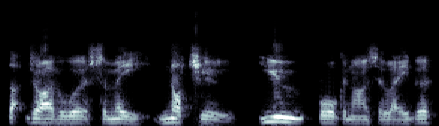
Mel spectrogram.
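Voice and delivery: retold stern telling-off. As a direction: put the boss firmly in his place. Jackie telling off the boss.

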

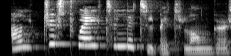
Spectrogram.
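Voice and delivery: high patient mother duck; high gentle mother bird. Acted. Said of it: "said Mother Duck".

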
